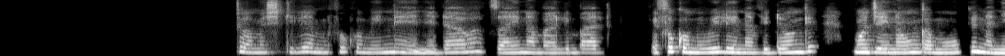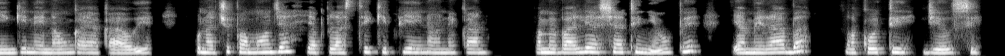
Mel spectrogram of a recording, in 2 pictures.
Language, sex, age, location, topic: Swahili, female, 50+, Kisumu, health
